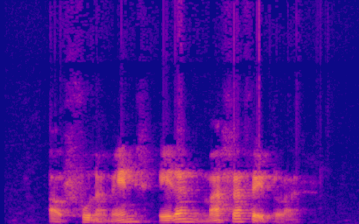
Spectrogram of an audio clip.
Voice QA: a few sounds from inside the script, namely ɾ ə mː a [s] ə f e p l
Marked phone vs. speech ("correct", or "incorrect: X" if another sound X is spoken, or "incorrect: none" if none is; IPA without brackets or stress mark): correct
